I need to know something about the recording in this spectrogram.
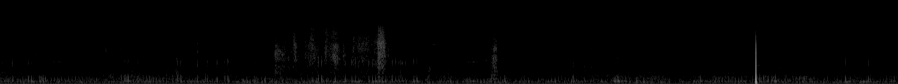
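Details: Domestic cat being clicker-trained to ring a bell, purring in a steady low rumble throughout, with a sharp click near the end and scattered brief rustling noises in the middle.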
